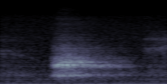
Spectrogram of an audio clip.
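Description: A single audible breath during a Pilates exercise, a soft, airy exhale that swells quickly and fades over about a second against a quiet room.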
